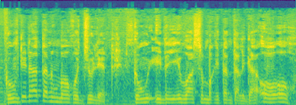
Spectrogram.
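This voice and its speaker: A man's voice: mid-range voice, animated, fairly quick, music in the background, lightly acted. A man playing a guilt-ridden married man in a radio drama, firm and defensive.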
